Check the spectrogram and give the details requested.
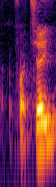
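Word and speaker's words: façade: Fachei es que se escribe fachade, ¿eh?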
